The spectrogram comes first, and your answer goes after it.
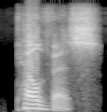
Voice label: "pelvis", American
